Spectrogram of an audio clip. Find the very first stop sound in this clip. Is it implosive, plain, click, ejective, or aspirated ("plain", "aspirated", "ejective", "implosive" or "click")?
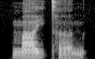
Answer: aspirated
